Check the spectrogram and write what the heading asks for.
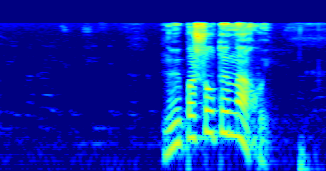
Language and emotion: Russian, angry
